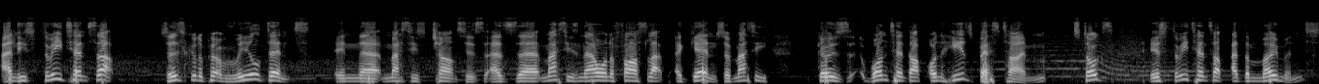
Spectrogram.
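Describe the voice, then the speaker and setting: Music plays in the background as the speaker talks at a moderate pace with lively intonation. The sound is dry and close, with no echo. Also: man, high pitch for a man. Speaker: sim racing commentator. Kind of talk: live commentary. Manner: loud. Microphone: crackling mic.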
